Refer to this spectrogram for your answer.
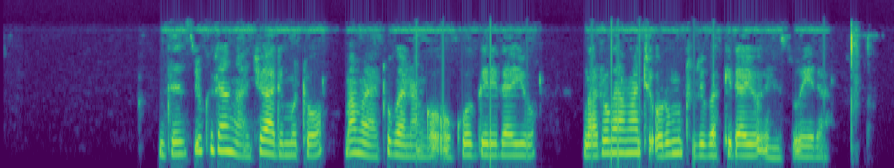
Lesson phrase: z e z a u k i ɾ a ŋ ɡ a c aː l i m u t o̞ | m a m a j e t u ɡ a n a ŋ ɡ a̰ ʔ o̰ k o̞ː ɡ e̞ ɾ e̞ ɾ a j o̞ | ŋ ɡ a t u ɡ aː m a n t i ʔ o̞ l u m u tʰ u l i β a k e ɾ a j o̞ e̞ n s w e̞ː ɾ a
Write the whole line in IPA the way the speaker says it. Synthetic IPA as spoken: z e z i u k i ɾ a ŋ ɡ a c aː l i m u t o̞ | m a m a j a t u ɡ a n a ŋ ɡ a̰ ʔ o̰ k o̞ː ɡ e̞ ɾ e̞ ɾ a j o̞ | ŋ ɡ a t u ɡ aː m a n t i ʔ o̞ l u m u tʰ u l i β a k i ɾ a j o̞ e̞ n s w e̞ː ɾ a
